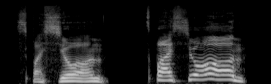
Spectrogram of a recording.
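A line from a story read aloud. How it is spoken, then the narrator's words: Frenzied battle-cry yelling. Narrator (Russian): Обезумевший Костик орал, будто шел в атаку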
